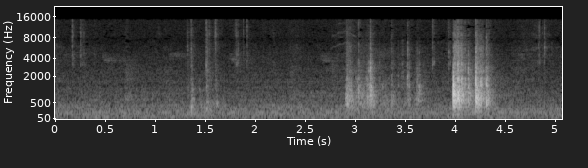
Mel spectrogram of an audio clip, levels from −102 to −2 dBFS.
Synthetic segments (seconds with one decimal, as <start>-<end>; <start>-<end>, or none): 0.0-1.2; 2.2-2.6; 3.6-5.1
